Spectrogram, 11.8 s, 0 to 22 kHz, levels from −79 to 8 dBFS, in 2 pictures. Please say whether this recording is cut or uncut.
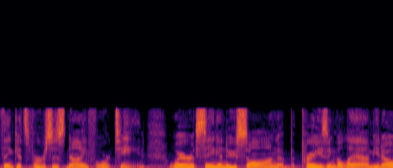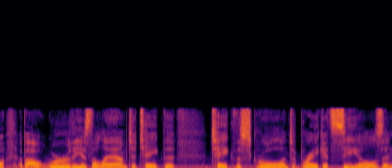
cut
